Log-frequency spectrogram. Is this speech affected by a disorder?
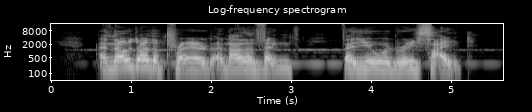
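Yes: cerebral palsy; limited hand dexterity; uses wheelchair.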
